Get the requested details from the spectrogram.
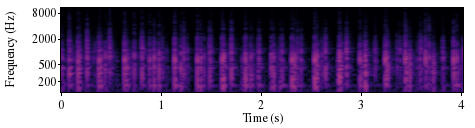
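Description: Fingertips tap quickly and unevenly on the flat faces of a hollow, medium brown corrugated cardboard box held close to the mic. Each tap is a short, dry, hollow knock with a papery midrange body and almost no ring. The taps run as a steady, fluttering stream.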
